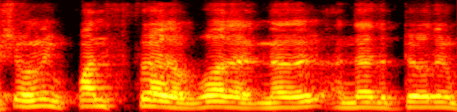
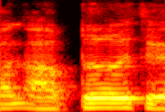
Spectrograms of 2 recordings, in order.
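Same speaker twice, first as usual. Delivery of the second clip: ordinary talk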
